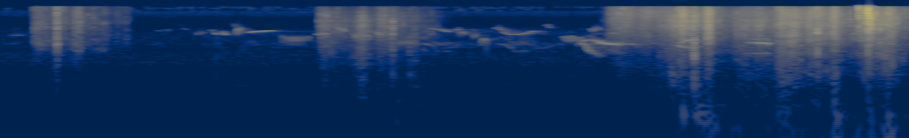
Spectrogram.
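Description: Dry twigs and nest material rustling and crackling as a griffon vulture gathers it, with small birds chirping in the background. The rustling grows denser and louder about four seconds in.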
